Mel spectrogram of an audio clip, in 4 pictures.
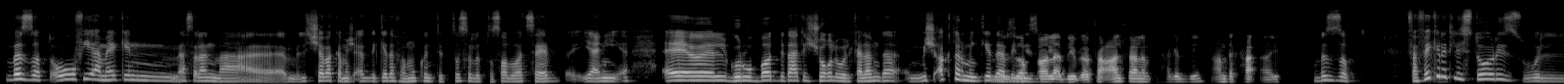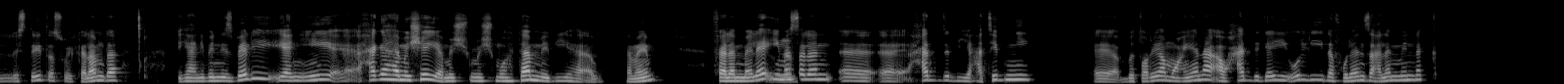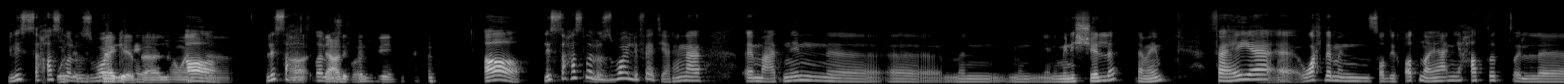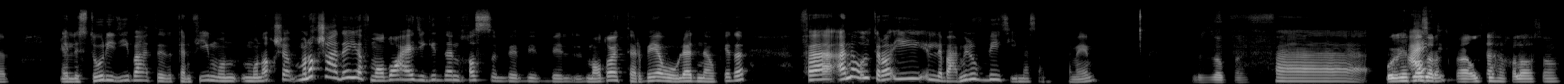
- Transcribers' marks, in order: in English: "الجروبات"; in English: "الstories والstatus"; tsk; chuckle; in English: "الstory"; tsk
- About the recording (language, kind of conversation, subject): Arabic, podcast, إيه اللي بيحصل لما الناس تبعت ستاتوسات بدل ما تتكلم مباشرة؟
